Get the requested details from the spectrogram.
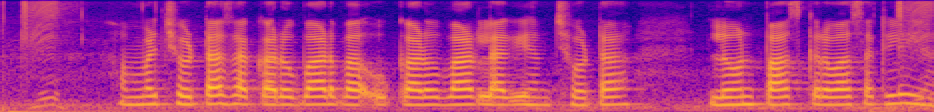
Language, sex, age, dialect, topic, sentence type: Magahi, male, 18-24, Western, banking, question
